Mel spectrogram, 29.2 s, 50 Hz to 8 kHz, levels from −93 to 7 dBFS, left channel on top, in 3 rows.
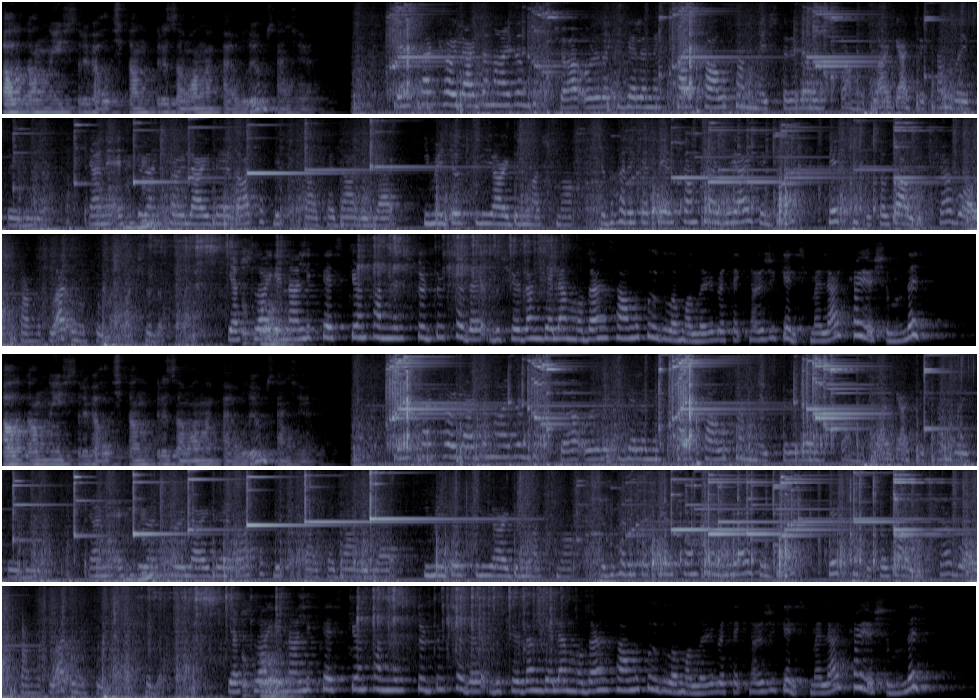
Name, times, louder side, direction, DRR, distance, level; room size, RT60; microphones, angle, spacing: voice 1, 0.0-3.1 10.9-11.2 22.1-22.4, left 1 dB, 5° right, 0 dB, 2.5 m, -46 dB
sound 1, 3.5-21.7, right 1 dB, 30° right, 1.2 m, -49 dB
sound 2, 3.6-19.9, right 8 dB, 55° right, 0.6 m, -41 dB
voice 2, 3.9-10.2 10.6-13.7 14.0-17.7 18.0-21.1 21.8-28.7, left 2 dB, 25° left, 8 dB, 0.6 m, -48 dB
sound 3, 20.8-22.5 23.0-25.4, right 3 dB, 75° right, 5.7 m, -52 dB
14.5 x 11.5 x 3.7 m, 0.77 s
head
